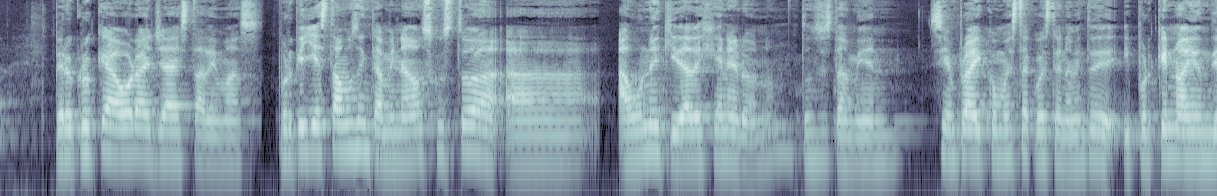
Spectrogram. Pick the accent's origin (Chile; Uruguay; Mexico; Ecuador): Mexico; Puebla; soy de Puebla y tengo 23 años.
